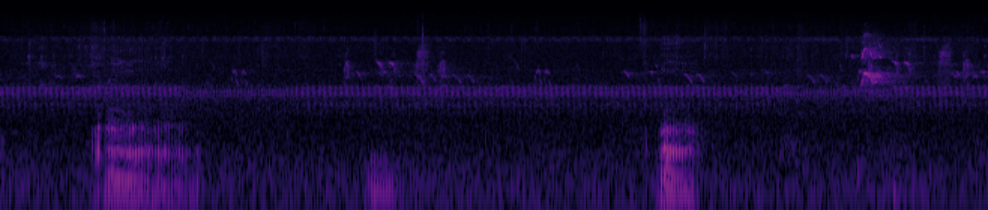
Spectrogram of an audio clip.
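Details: African wild dog puppies at their den: low, rough, broadband bursts, one long around one to three seconds and a shorter one near nine seconds, a fainter one between, over a steady pulsing insect chorus and faint high chirps.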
